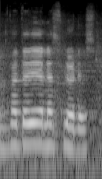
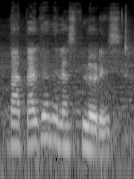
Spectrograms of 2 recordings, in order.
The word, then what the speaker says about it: Batalla de las Flores: Oh yeah, Batalla de las Flores. And what is it? How do you say it? Batalla de las Flores.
